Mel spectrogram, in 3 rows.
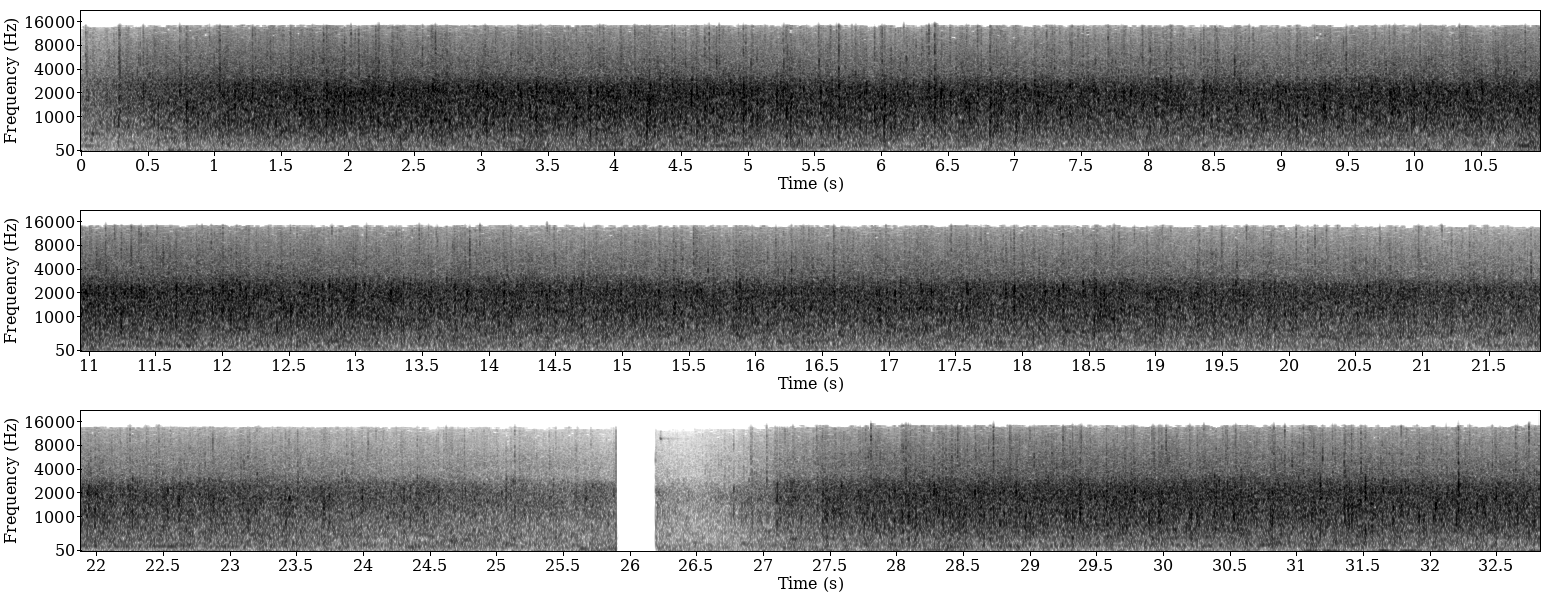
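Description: Concert-hall audience applauding, starting all at once and holding steady. The sound cuts out completely for an instant about 26 seconds in, then the applause resumes.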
